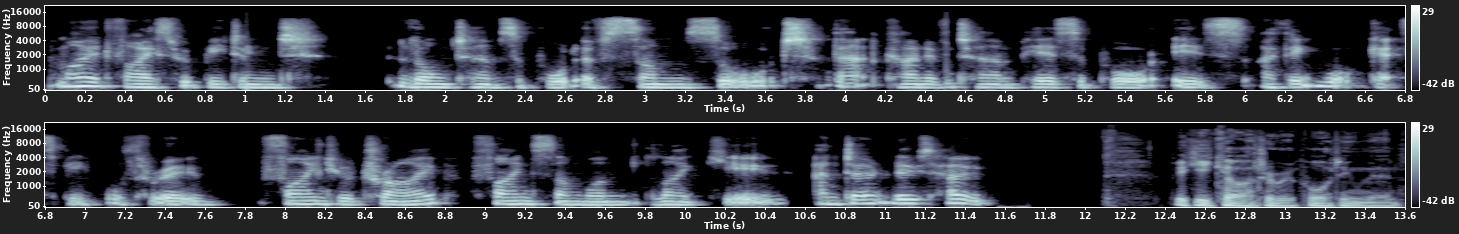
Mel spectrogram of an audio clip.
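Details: Adult woman speaking; normal speech.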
